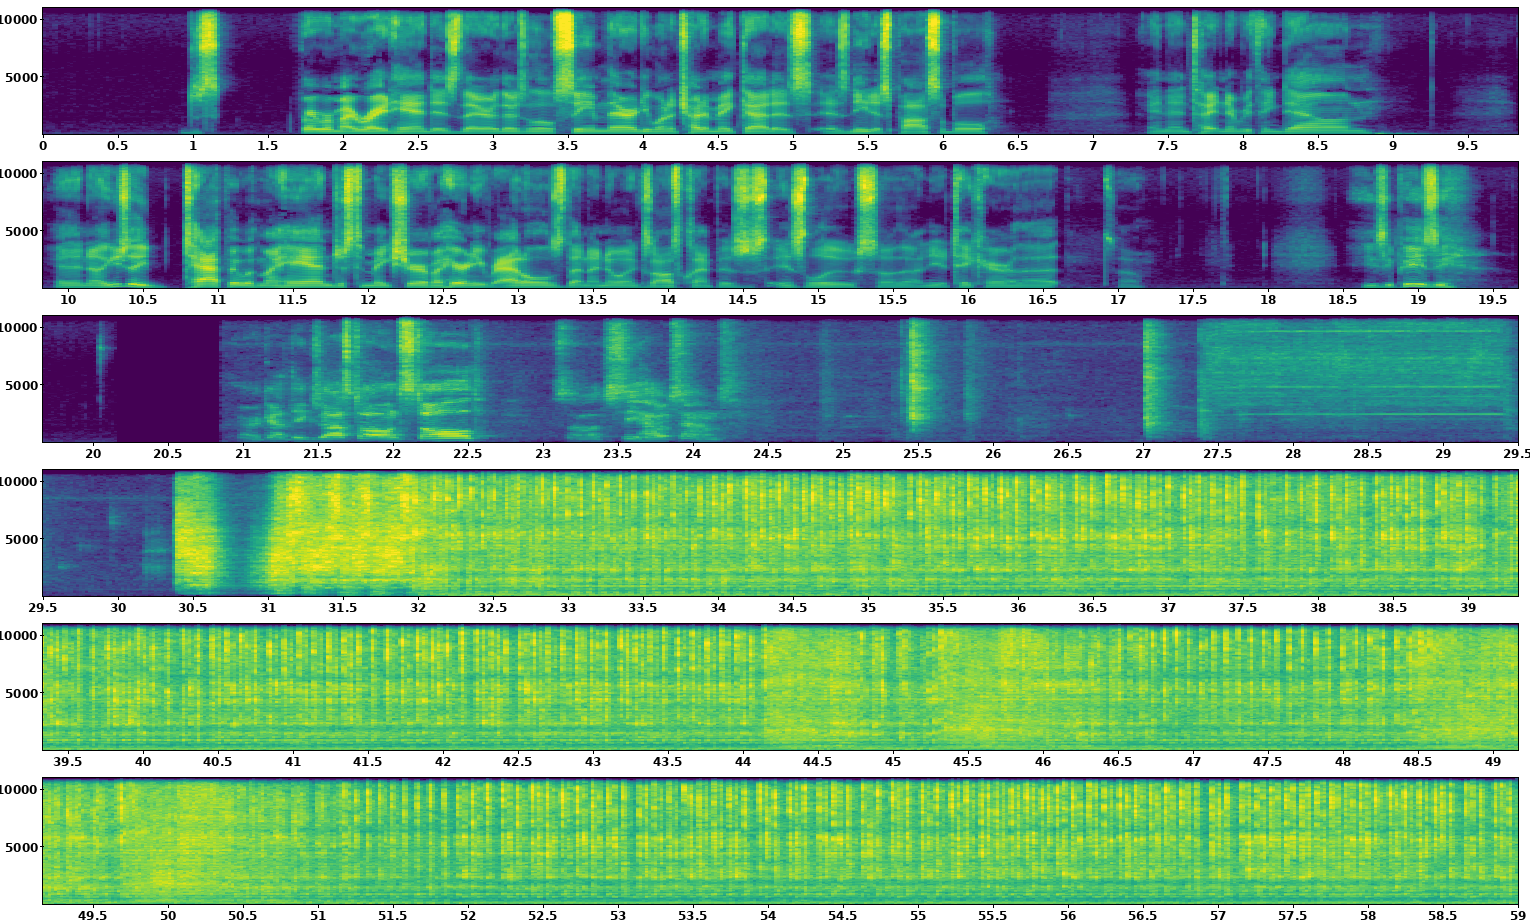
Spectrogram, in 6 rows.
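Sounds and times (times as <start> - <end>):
electric starter cranking: 30.4 - 59.0
motorcycle throttle revving: 30.4 - 59.0
motorcycle engine idling: 32.0 - 59.0.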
